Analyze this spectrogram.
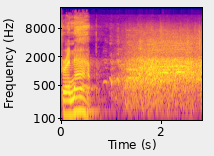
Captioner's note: laughter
